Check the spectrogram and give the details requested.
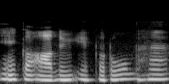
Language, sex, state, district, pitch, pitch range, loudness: Hindi, female, Uttar Pradesh, Etah, 220 Hz, 210-230 Hz, -16 LUFS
